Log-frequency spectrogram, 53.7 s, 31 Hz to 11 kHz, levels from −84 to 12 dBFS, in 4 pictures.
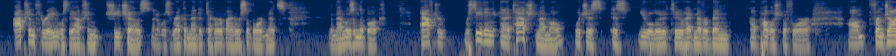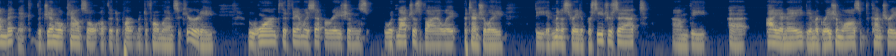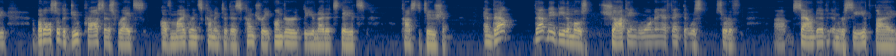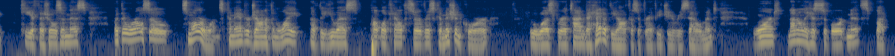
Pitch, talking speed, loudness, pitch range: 115 Hz, 170 wpm, -21 LUFS, 105-125 Hz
